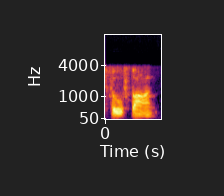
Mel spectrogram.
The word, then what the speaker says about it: Fufeng: Yes, it's, ac- F- it's actually spelled F U F E N G, but it's pronounced Fufang.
